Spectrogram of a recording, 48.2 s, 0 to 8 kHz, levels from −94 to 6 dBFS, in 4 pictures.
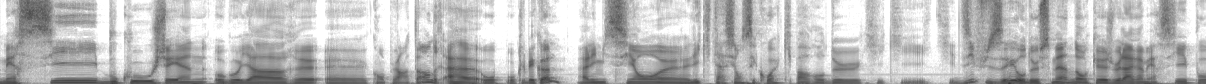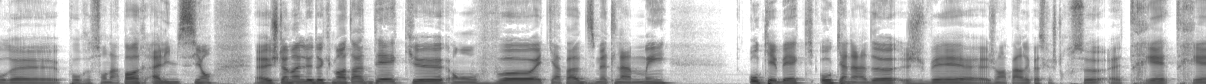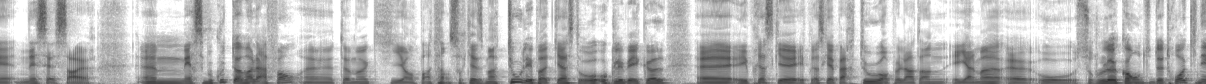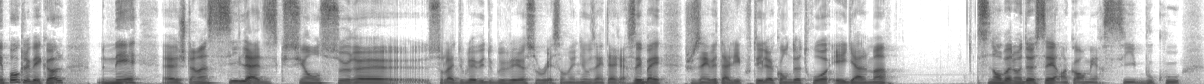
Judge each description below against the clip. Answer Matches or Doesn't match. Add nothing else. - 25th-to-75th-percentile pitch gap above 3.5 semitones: Matches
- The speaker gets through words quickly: Doesn't match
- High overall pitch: Doesn't match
